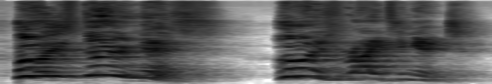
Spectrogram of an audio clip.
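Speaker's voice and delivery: very high, loud frantic demand; yelling Trunchbull. A narrator's reading. Headmistress demanding who is writing, loud high yell. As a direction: scream the questions at nobody in particular. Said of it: "she yelled at nobody in particular".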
